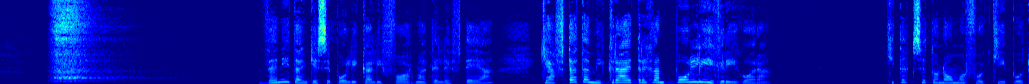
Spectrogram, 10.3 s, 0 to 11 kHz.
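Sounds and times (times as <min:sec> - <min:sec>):
heavy breathing from a person imitating a giant catching his breath: 0:00.0 - 0:02.0
speech: 0:02.6 - 0:07.8, 0:08.8 - 0:10.2.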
